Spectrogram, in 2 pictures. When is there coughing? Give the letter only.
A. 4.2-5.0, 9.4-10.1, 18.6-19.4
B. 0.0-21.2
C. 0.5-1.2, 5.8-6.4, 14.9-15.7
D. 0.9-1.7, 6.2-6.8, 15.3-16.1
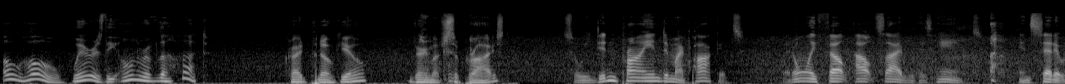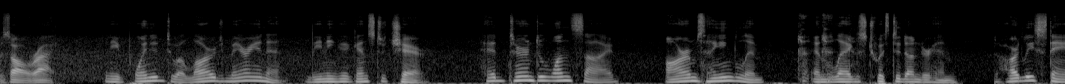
A.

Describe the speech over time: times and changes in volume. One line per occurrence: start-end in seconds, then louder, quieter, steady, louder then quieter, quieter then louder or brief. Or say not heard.
0.0-21.2 steady.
